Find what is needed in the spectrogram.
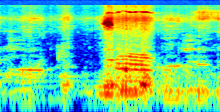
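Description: Near silence in a pause of speech, broken about a second in by one soft, drawn-out spoken "so" from a woman's voice over a video-call connection.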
